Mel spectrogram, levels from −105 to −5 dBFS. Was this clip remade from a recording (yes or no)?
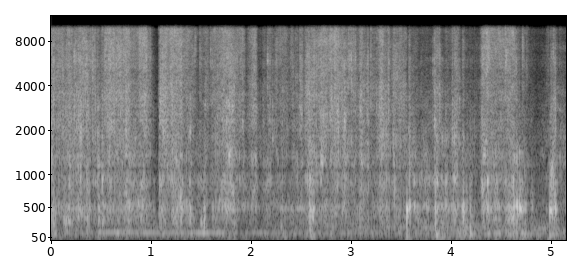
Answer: yes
